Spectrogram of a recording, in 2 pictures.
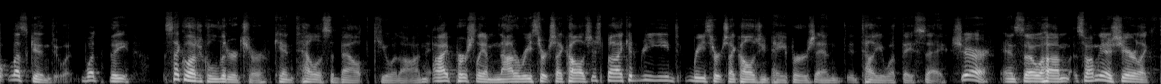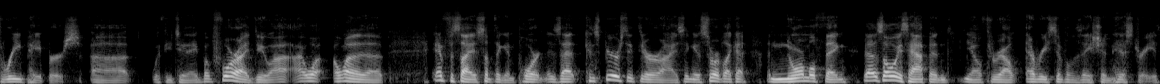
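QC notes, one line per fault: No faults were found in this speech clip. Nothing heard in it calls for a QC note.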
